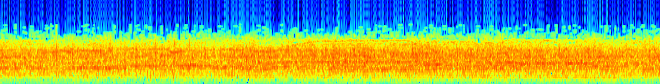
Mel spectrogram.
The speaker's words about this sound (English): Put up the center fielder, and here's Chandler coming to the plate. And the applause is growing as he walks up toward batter's box.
